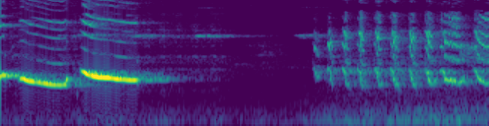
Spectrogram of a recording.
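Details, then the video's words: Masked laughingthrush giving two long, slurred whistles that fall in pitch. After a short silence comes a rapid, chattering series of rhythmic notes. "Kicauan Poksay Hongkong"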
